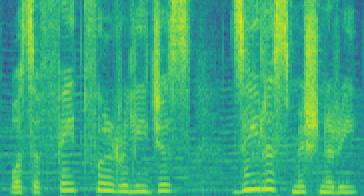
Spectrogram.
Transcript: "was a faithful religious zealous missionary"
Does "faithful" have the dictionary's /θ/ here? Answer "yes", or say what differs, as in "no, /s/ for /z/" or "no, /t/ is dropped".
no, /t/ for /θ/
